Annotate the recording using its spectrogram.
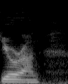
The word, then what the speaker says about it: Euron: And I know some people pronounce it differently. Get over it. It's pronounced Euron.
